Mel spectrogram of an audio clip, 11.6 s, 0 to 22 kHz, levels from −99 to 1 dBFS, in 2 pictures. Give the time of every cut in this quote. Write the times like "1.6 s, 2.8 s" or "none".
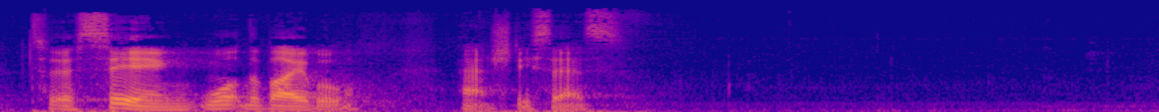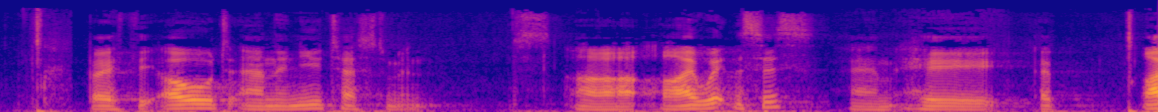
6.1 s, 9.9 s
